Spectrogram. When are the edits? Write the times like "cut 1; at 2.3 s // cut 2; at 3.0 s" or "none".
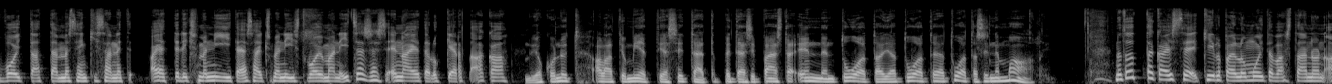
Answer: cut 1; at 5.3 s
